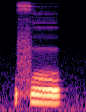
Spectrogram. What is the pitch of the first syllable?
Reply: low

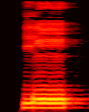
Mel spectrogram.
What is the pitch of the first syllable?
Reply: low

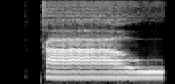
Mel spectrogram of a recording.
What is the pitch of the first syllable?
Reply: low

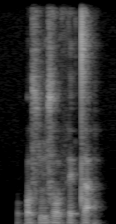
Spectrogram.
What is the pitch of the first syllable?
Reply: falling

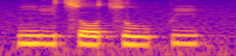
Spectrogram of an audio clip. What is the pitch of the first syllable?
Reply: low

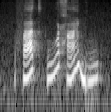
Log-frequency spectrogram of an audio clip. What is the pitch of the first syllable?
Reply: rising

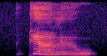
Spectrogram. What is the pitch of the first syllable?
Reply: falling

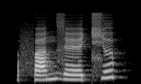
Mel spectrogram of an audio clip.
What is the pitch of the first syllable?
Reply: rising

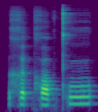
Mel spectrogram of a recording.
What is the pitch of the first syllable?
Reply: low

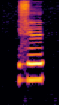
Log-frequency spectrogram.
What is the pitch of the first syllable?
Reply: high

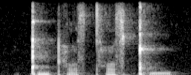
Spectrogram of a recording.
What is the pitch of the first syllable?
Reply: high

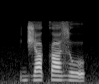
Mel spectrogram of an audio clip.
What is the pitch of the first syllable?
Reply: high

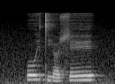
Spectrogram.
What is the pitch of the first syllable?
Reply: high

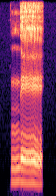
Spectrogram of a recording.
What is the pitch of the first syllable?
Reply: low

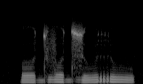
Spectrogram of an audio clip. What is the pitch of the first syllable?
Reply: low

